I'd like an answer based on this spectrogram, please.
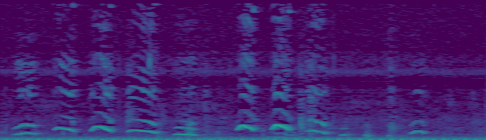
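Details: Nursing street dog puppies, among them Lulu, feeding at their mother; quick bouncing whines and yelps rising and falling in arcs, several each second, over a low droning pulse.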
